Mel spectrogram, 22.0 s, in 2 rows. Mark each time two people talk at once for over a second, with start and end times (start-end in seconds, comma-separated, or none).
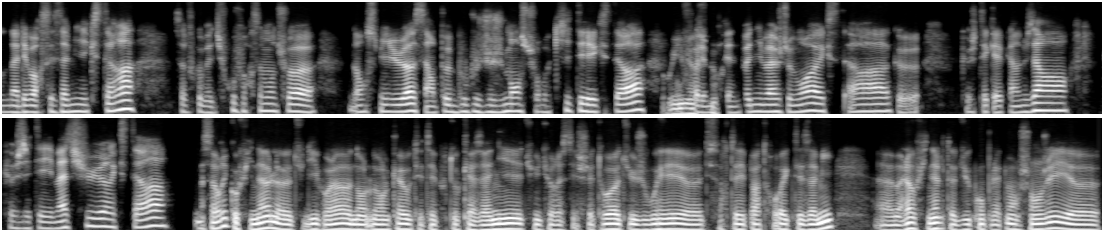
none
